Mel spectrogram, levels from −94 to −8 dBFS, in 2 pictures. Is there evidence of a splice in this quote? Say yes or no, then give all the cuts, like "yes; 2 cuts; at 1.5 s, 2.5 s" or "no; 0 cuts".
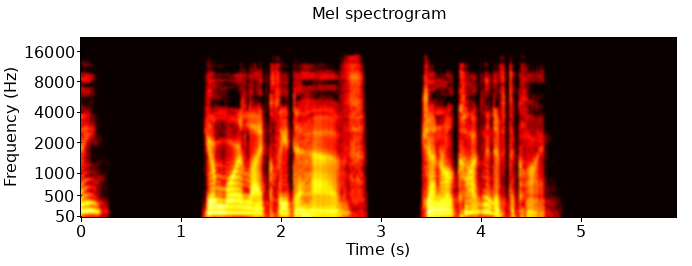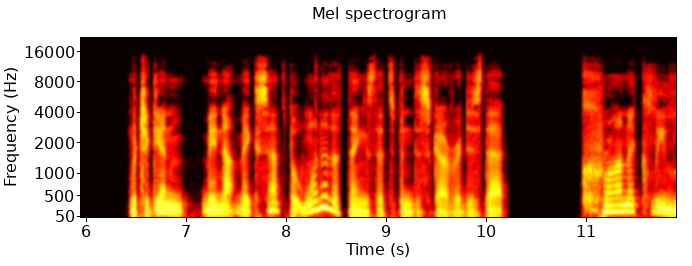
no; 0 cuts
